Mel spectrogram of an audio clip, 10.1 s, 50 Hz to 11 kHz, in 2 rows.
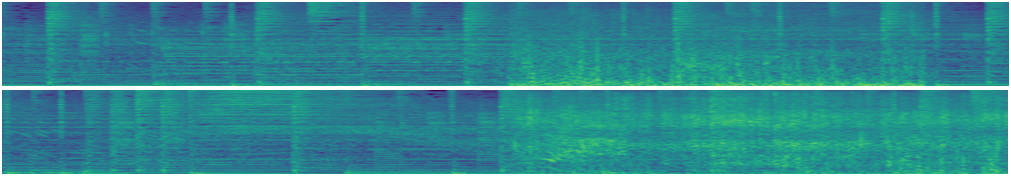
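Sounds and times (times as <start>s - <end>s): background music with bass line: 0.0s - 10.0s
wind rush: 2.5s - 4.9s
bicycle tyres on gravel: 7.5s - 10.0s.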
